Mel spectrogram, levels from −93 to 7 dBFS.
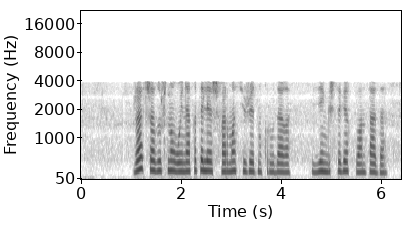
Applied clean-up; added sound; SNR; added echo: neural separator model SepFormer WHAM!.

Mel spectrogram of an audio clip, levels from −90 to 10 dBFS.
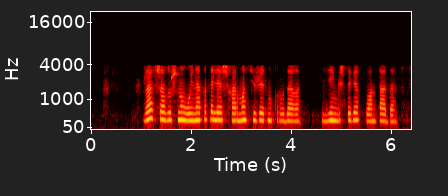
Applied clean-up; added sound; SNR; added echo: neural separator model SepFormer DNS4.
